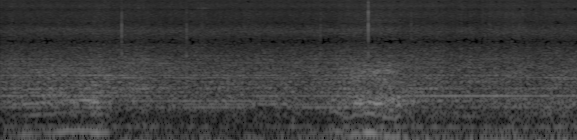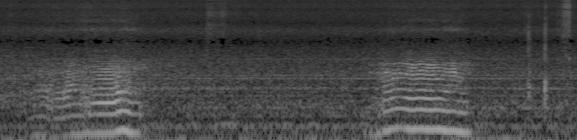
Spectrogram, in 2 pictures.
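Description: A man snoring in his sleep: long, low, droning snores about every five seconds, each lasting over a second, the first faint and the later ones louder, over a steady low rumble.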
